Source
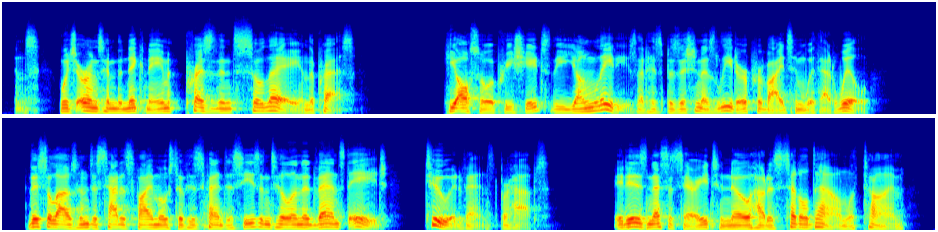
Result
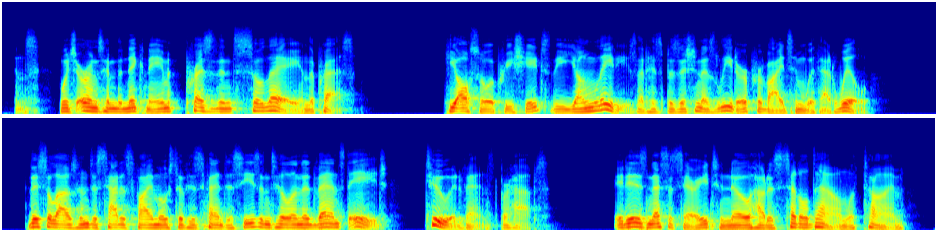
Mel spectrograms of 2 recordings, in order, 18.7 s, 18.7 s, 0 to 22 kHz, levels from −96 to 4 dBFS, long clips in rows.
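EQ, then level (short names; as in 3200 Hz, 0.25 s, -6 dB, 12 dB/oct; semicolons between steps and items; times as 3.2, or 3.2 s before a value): tilt -4 dB/oct; -5.0 dB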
